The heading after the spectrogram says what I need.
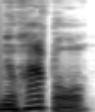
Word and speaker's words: Nahuatl: See, it's spelled Nahuatl, but it's pronounced Nahua, which is the same as the Book of Mormon Nephi, or the Nephites, from Nephi.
